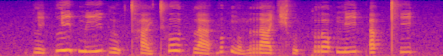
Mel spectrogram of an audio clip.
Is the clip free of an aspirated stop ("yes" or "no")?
no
